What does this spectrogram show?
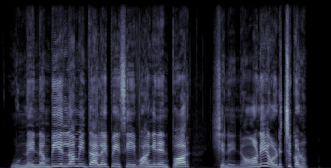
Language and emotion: Tamil, angry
